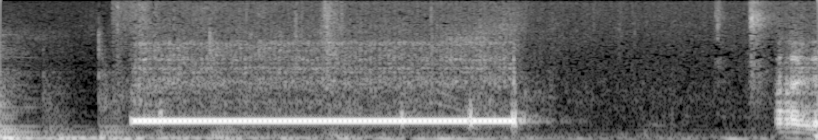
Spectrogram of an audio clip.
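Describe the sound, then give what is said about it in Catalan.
A telephone dial tone as a new call is placed, a steady, loud mid-pitched hum that holds for about two seconds and then cuts off, leaving a quiet pause before a brief noise at the end. “Per tant, ara truquen a un altre nom, però aquesta vegada Navalny no diu qui és, sinó que es fa passar per una altra persona.”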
